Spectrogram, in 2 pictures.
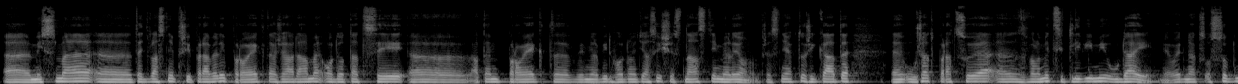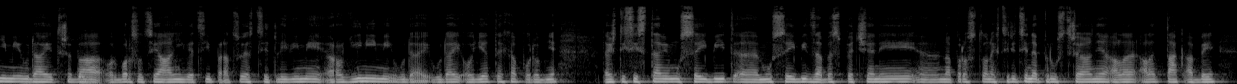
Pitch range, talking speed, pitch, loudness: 115-125 Hz, 160 wpm, 120 Hz, -30 LUFS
